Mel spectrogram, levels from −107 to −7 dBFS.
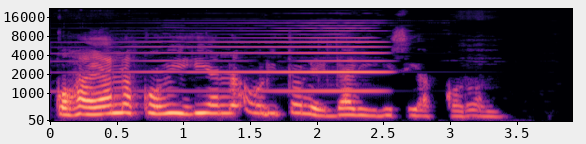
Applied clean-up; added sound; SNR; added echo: classical method Wiener filter.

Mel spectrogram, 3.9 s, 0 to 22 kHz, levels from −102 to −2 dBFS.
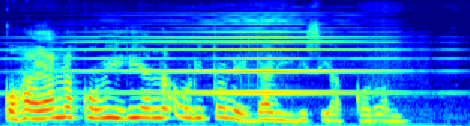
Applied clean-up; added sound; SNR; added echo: none; Bowed string instrument; 10 dB; none.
